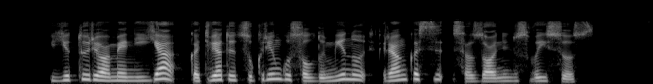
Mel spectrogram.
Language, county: Lithuanian, Kaunas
